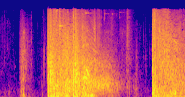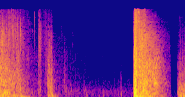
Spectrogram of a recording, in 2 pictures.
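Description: Loud gunshots ring out and echo.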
